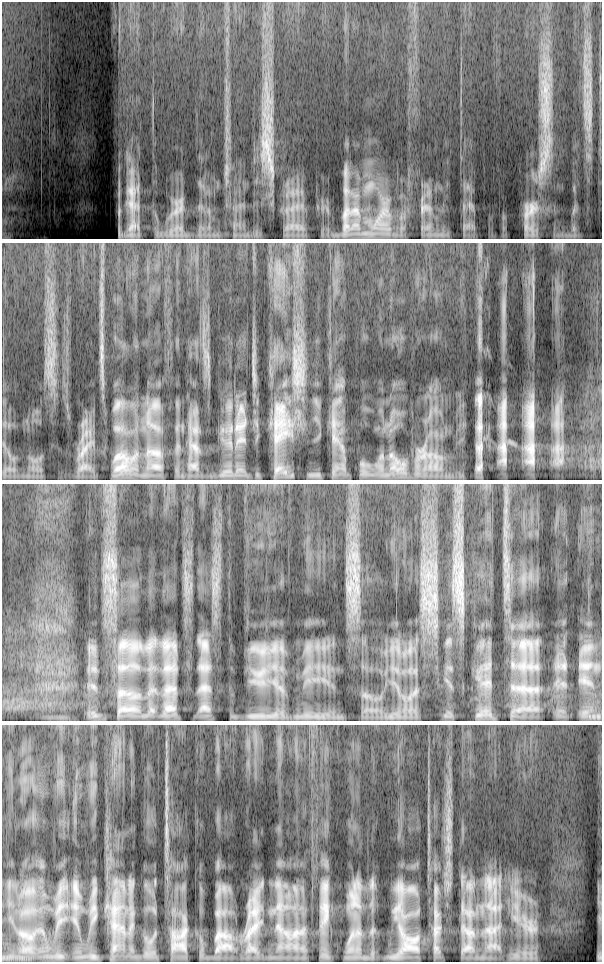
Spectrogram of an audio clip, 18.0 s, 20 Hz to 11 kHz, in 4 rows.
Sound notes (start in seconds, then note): 8.0 audience laughs; 8.0 laughs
